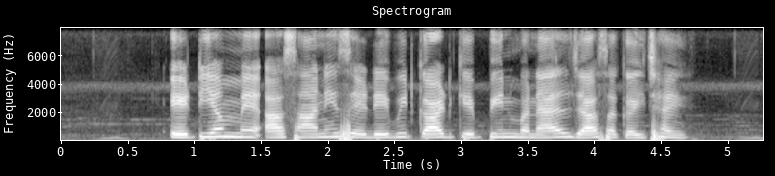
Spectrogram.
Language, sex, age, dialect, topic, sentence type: Magahi, female, 18-24, Western, banking, statement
